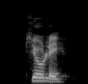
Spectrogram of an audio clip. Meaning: ice axe, piolet
- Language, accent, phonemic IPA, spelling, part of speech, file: French, France, /pjɔ.lɛ/, piolet, noun, LL-Q150 (fra)-piolet.wav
